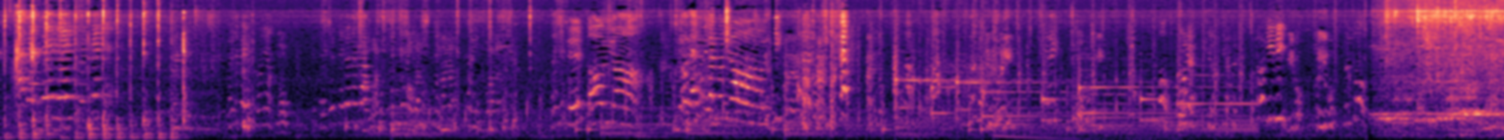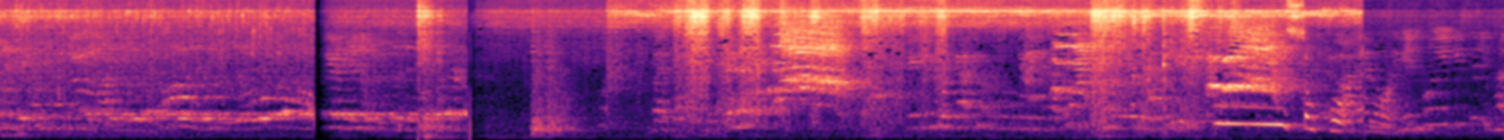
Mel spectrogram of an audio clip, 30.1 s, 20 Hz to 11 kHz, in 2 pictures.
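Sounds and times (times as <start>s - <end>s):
background music: 4.0s - 13.1s.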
